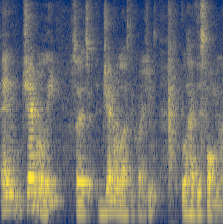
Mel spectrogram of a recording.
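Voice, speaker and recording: A male chemistry teacher explaining reaction types in a relaxed way, pausing with fillers and correcting himself. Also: lowish voice, recorded from a distance, a little hiss or hum. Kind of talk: recorded lesson explaining reactions. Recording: echoey room, voice off-mic.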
